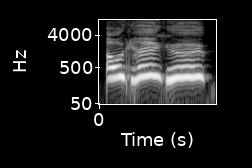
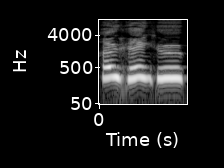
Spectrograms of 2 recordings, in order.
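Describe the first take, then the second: First: Slow, high, loud drawn out thanks; high breathless gratitude; relieved thanks. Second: Slow, higher drawn out thanks; lilting grateful voice; relieved thanks. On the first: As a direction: gush with relief. Relieved woman thanks Simon. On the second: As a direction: thank him again, gushing. Repeated thanks. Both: Acted.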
